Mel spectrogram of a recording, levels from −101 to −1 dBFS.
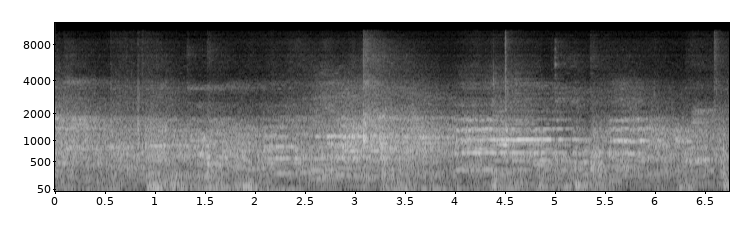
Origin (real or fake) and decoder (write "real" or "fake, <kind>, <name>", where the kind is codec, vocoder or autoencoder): fake, codec, SNAC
